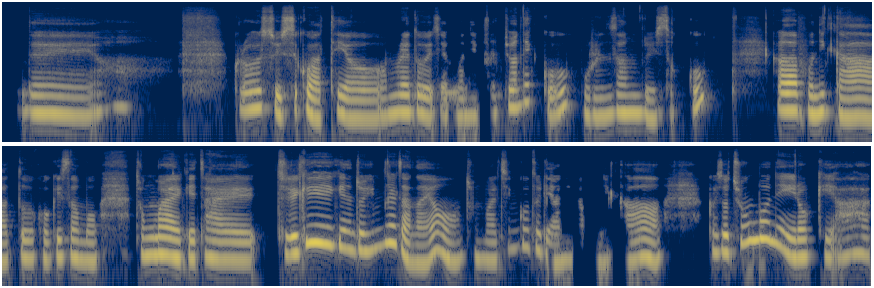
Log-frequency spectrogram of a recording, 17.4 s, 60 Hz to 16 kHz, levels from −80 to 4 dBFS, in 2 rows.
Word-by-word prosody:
네. 190 Hz, -3 st, -2 dB
아. 245 Hz, +4 st, -12 dB, 1.0 s
그럴 225 Hz, +2 st, +1 dB
수 235 Hz, -4 st, 0 dB
있을 195 Hz, +3 st, +1 dB
것 -, -, +2 dB
같아요. 160 Hz, -1 st, 0 dB
아무래도 195 Hz, 0 st, +1 dB
이제 -, -, -5 dB
많이 170 Hz, 0 st, -6 dB
불편했고 245 Hz, +4 st, -3 dB
모르는 175 Hz, -1 st, -4 dB
사람도 195 Hz, -2 st, 0 dB
있었고 200 Hz, -, -5 dB, 0.6 s
그러다 210 Hz, -1 st, +6 dB
보니까 175 Hz, -4 st, 0 dB
또 185 Hz, 0 st, -3 dB
거기서 190 Hz, +1 st, -3 dB
뭐 170 Hz, 0 st, -4 dB, 0.4 s
정말 205 Hz, -1 st, +4 dB
이렇게 185 Hz, -1 st, +1 dB
잘 175 Hz, -3 st, -1 dB, 0.2 s
즐기기는 300 Hz, +4 st, +5 dB
좀 250 Hz, -1 st, +2 dB
힘들잖아요, 215 Hz, -, 0 dB
정말 180 Hz, -3 st, -7 dB
친구들이 265 Hz, -, -7 dB
아니다 170 Hz, +3 st, -7 dB, 0.2 s
보니까. 170 Hz, +2 st, -3 dB, 0.4 s
그래서 230 Hz, -1 st, +1 dB
충분히 340 Hz, -, +3 dB
이렇게 190 Hz, 0 st, 0 dB
'아 210 Hz, +2 st, -4 dB
195 Hz, 280 characters per minute, -20 LUFS, 175-230 Hz, 1.0 s, 그러다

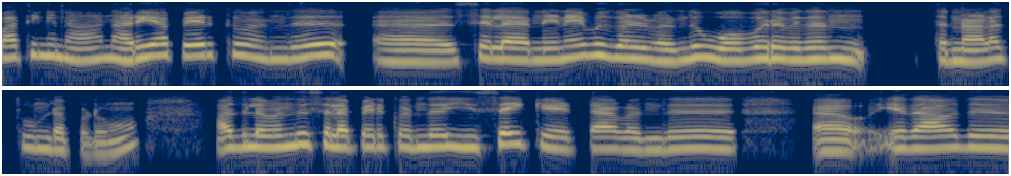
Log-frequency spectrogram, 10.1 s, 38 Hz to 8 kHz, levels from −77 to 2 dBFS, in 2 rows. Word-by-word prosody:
பார்த்தீங்கன்னா, 240 Hz, -2 st, -1 dB, 0.2 s
நெறையா 240 Hz, +7 st, +4 dB
பேருக்கு 270 Hz, +2 st, +2 dB
வந்து 220 Hz, +2 st, -2 dB, 0.5 s
அ -, -, 0 dB, 0.3 s
சில 225 Hz, -2 st, +2 dB, 0.2 s
நினைவுகள் 240 Hz, +1 st, +2 dB
வந்து 205 Hz, +5 st, 0 dB, 0.2 s
ஒவ்வொரு 225 Hz, +3 st, +2 dB
விதத்தினால 205 Hz, -2 st, -1 dB, 0.2 s
தூண்டப்படும். 180 Hz, -5 st, -5 dB, 0.5 s
அதில 215 Hz, +1 st, +1 dB
வந்து 235 Hz, +3 st, +2 dB
சில 235 Hz, -4 st, +4 dB
பேருக்கு 220 Hz, 0 st, -3 dB
வந்து 220 Hz, +1 st, 0 dB
இசை 255 Hz, +5 st, +3 dB
கேட்டா 195 Hz, -1 st, 0 dB
வந்து 185 Hz, +2 st, -4 dB, 0.7 s
அ -, -, +3 dB, 0.4 s
ஏதாவது 205 Hz, +2 st, +1 dB
215 Hz, 125 wpm, -23 LUFS, 200-235 Hz, 0.7 s, நெறையா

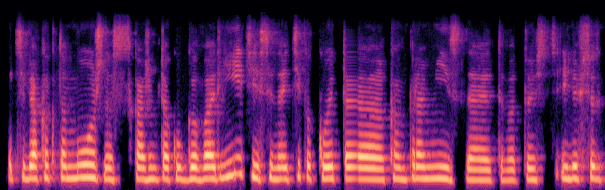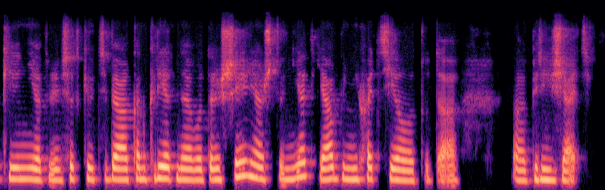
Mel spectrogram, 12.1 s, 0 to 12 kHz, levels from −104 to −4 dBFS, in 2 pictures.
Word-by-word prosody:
тебя 215 Hz, 0 st, +2 dB
как-то 220 Hz, 0 st, -1 dB
можно, 220 Hz, -2 st, +3 dB
скажем 200 Hz, 0 st, -1 dB
так, 205 Hz, 0 st, +1 dB
уговорить, 210 Hz, +8 st, +3 dB
если 215 Hz, -1 st, 0 dB
найти 205 Hz, +3 st, -1 dB
какой-то 210 Hz, -3 st, +3 dB
компромисс 210 Hz, 0 st, 0 dB
для 185 Hz, -1 st, +1 dB
этого? 180 Hz, 0 st, -6 dB
То 195 Hz, +2 st, -3 dB
есть 195 Hz, +1 st, -6 dB
или 215 Hz, 0 st, +1 dB
всё-таки 210 Hz, -1 st, -2 dB
нет, 195 Hz, -2 st, -1 dB
или 185 Hz, -, -1 dB
всё-таки 205 Hz, +2 st, -4 dB
у -, -, -7 dB
тебя 195 Hz, -1 st, +1 dB
конкретное 205 Hz, -1 st, +1 dB
вот 190 Hz, +1 st, -2 dB
решение, 220 Hz, +3 st, +1 dB
что: 200 Hz, +1 st, -7 dB
"Нет, 240 Hz, +6 st, -1 dB
я 195 Hz, +1 st, +2 dB
бы 205 Hz, 0 st, -5 dB
не 195 Hz, 0 st, 0 dB
хотела 195 Hz, -3 st, -1 dB
туда, 90 Hz, -, -6 dB, 0.5 s
а, 180 Hz, -2 st, -2 dB
переезжать"? 185 Hz, 0 st, -2 dB
205 Hz, 165 wpm, -20 LUFS, 195-215 Hz, 0.5 s, можно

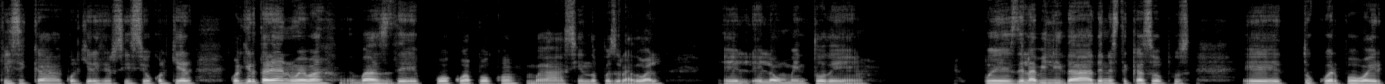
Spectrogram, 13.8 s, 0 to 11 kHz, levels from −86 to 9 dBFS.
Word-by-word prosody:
física, 120 Hz, -4 st, -4 dB
cualquier 115 Hz, +1 st, -5 dB
ejercicio, 120 Hz, 0 st, -7 dB
cualquier 160 Hz, +4 st, -1 dB, 0.3 s
cualquier 205 Hz, +5 st, 0 dB
tarea 180 Hz, -2 st, +8 dB
nueva 150 Hz, -1 st, +3 dB
vas 120 Hz, +6 st, +2 dB
de 100 Hz, -1 st, -1 dB
poco 115 Hz, +1 st, 0 dB
a 115 Hz, -, +3 dB
poco, 135 Hz, +5 st, -4 dB
va 100 Hz, -1 st, -7 dB
siendo, 105 Hz, 0 st, -8 dB
pues, 100 Hz, -, -7 dB
gradual 100 Hz, +2 st, -1 dB, 0.6 s
el -, -, -4 dB
el 100 Hz, -1 st, -4 dB
aumento 95 Hz, +3 st, -1 dB
de 95 Hz, -, -4 dB, 1.2 s
pues, 115 Hz, -2 st, +2 dB
de -, -, +2 dB
la 115 Hz, -, +7 dB
habilidad 115 Hz, +1 st, +3 dB
en 115 Hz, -, 0 dB
este 135 Hz, +4 st, -8 dB
caso, 115 Hz, -, +1 dB
pues, -, -, -15 dB, 0.5 s
eh, 100 Hz, -1 st, 0 dB, 0.2 s
tu -, -, -9 dB
cuerpo 125 Hz, -2 st, +1 dB
va 110 Hz, -, +6 dB
a -, -, +3 dB
ir 105 Hz, -, -2 dB
115 Hz, 145 wpm, -22 LUFS, 105-130 Hz, 1.2 s, tarea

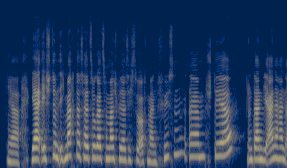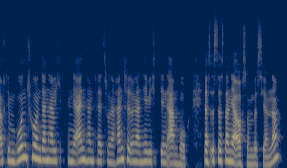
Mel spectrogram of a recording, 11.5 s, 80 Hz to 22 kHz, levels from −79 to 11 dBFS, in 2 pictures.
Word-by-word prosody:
Ja, 185 Hz, -3 st, -2 dB, 0.2 s
ja, 240 Hz, +1 st, +8 dB
ey, 235 Hz, +1 st, +3 dB
stimmt. 245 Hz, +2 st, 0 dB
Ich 230 Hz, -, -2 dB
mache 295 Hz, +3 st, +5 dB
das 300 Hz, -2 st, -1 dB
halt 260 Hz, -2 st, +4 dB
sogar 260 Hz, -1 st, +3 dB
zum 250 Hz, -1 st, -1 dB
Beispiel, 245 Hz, -1 st, +2 dB
dass 225 Hz, 0 st, -2 dB
ich 220 Hz, -1 st, -7 dB
so 220 Hz, -, -2 dB
auf 185 Hz, 0 st, -1 dB
meinen 180 Hz, -2 st, -3 dB
Füßen, 280 Hz, -, -6 dB, 0.2 s
ähm, 285 Hz, 0 st, -1 dB
stehe 300 Hz, +3 st, +3 dB, 0.4 s
und 230 Hz, +1 st, -1 dB
dann 235 Hz, 0 st, +6 dB
die 225 Hz, -, +1 dB
eine 235 Hz, +6 st, +5 dB
Hand 245 Hz, -1 st, 0 dB
auf 190 Hz, +1 st, -3 dB
den 200 Hz, -2 st, -4 dB
Boden 255 Hz, +7 st, 0 dB
tue 275 Hz, 0 st, -1 dB
und 245 Hz, -2 st, +2 dB
dann 220 Hz, -1 st, -1 dB
habe 210 Hz, 0 st, -2 dB
ich 210 Hz, +1 st, -11 dB
in 200 Hz, -, -7 dB
der 190 Hz, -, -3 dB
einen 215 Hz, +1 st, 0 dB
Hand 205 Hz, -1 st, -7 dB
halt 195 Hz, -2 st, -7 dB
so 190 Hz, -1 st, -12 dB
'ne 175 Hz, -1 st, -9 dB
Hantel 225 Hz, +1 st, -3 dB
und 195 Hz, -, -5 dB
dann 190 Hz, -1 st, -2 dB
hebe 195 Hz, 0 st, -4 dB
ich 195 Hz, +2 st, -14 dB
den 185 Hz, -2 st, -6 dB
Arm 165 Hz, -1 st, +1 dB
hoch. 140 Hz, -2 st, -9 dB, 0.3 s
Das 205 Hz, -1 st, 0 dB
ist 210 Hz, +1 st, -5 dB
das 210 Hz, -2 st, 0 dB
dann 205 Hz, -2 st, +1 dB
ja 190 Hz, -, +5 dB
auch -, -, -9 dB
so 150 Hz, -, -11 dB
'n 145 Hz, 0 st, -8 dB
bisschen, 150 Hz, -1 st, -8 dB
ne? 255 Hz, -, -1 dB
220 Hz, 300 wpm, -22 LUFS, 195-250 Hz, 0.4 s, ja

